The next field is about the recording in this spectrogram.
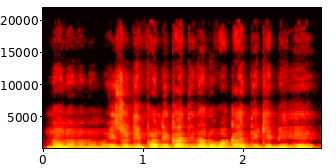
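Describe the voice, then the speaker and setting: A man's voice: medium pitch, quick pace, mellow, a little hiss or hum. A Congolese man, a pastor, giving impassioned political commentary as an interview guest, emphatic and indignant, repeating words for stress and switching languages mid-sentence. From Democratic Republic of the Congo.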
